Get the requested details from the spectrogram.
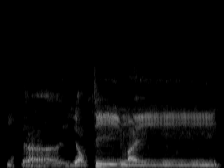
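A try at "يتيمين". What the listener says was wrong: মাইন যখন বললা, নুনে তোমার আরেকটু মানে টাংটা একটু ঠিক থাকতে হবে, থামতে হবে ওই জায়গায়, হ্যাঁ। তোমার টাংটা কমপ্লিটলি টাচ করে নেই সুন্দর করে।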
